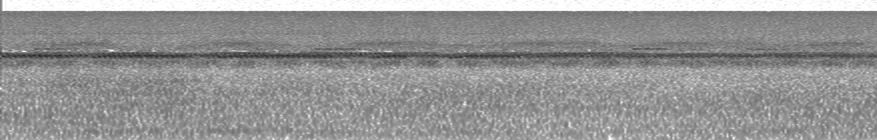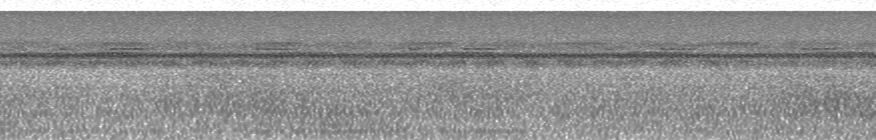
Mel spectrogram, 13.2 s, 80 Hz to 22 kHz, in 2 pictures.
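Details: Autumn insects chorusing at night in Tsukimi no Mori, Nanno-cho, Kaizu, Gifu, Japan, heard from a lookout over 180 m above the Nobi Plain; a steady shrill high trill with faint pulsing over a broad hiss of distant traffic.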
